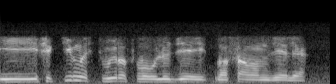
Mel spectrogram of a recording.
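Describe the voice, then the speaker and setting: A man with a medium pitch talks at a fairly slow pace against noticeable background noise. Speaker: caller, small business owner. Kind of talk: phone-in question. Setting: phone call.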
